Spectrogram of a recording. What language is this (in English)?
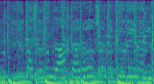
Kazakh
